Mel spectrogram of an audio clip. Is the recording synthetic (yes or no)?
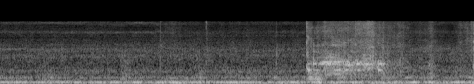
yes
